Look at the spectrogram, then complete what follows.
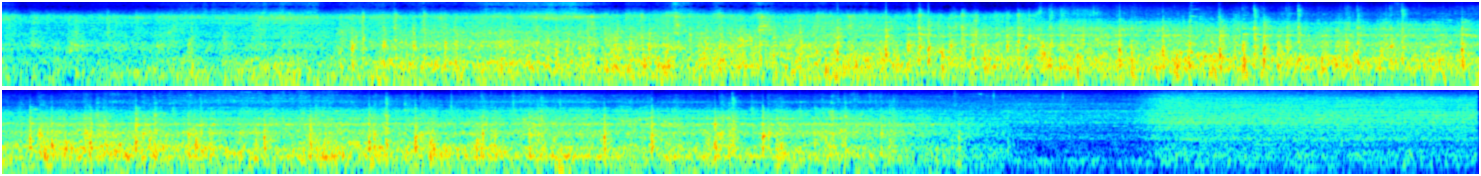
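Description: Steam-hauled train running close past, its wheels clicking rapidly over the rail joints as the passenger coaches go by, then dying away. After a short lull, a standing steam locomotive gives off a steady hiss of escaping steam from the drain cocks at the front of its cylinders.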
